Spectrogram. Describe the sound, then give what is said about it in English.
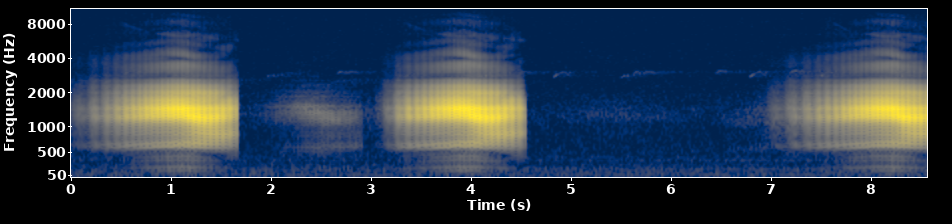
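A pickerel frog gives three low, snoring calls, each lasting about one to two seconds, with a brief softer grunt after the first and a longer silent gap before the last. “This call has been described as a low-pitched snore, sounding like yow, which lasts 1 to 2 seconds.”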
